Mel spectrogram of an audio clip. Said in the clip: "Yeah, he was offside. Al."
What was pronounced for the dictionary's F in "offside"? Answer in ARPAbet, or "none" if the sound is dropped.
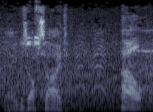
F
